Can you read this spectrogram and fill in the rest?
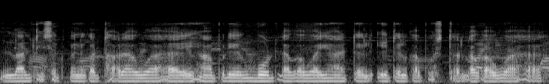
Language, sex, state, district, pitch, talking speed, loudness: Hindi, male, Bihar, West Champaran, 145 Hz, 230 wpm, -18 LUFS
